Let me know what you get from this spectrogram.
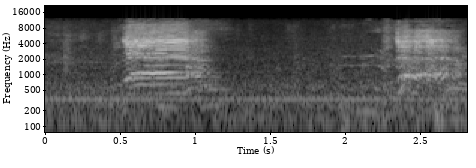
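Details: Domestic goat giving birth to two kids in a sugar shack in Quebec, Canada, recorded on an iPod Touch 4G: two loud, harmonic bleats about half a second each, separated by a quieter pause, over a steady low hum.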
